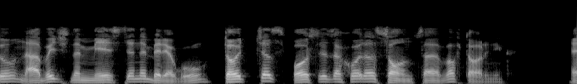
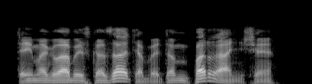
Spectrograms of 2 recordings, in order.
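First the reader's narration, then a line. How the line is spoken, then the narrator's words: Grumbling. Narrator (Russian): проворчал Беллами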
